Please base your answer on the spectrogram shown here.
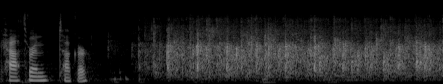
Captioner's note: applause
